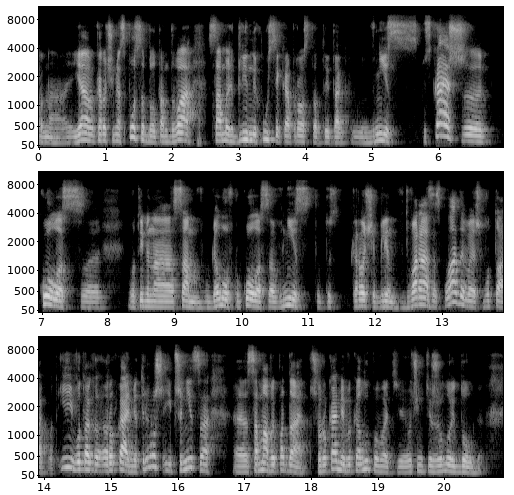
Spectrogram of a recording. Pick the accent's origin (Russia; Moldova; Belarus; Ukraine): Ukraine; Я говорю, да мне пофиг, говорю, я с Украины.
